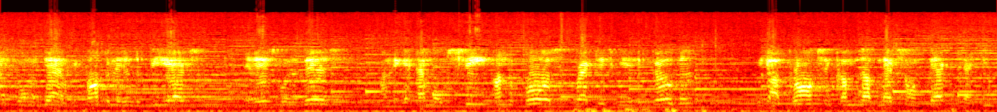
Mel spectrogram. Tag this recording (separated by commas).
Music, Speech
